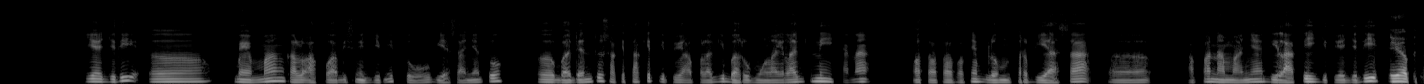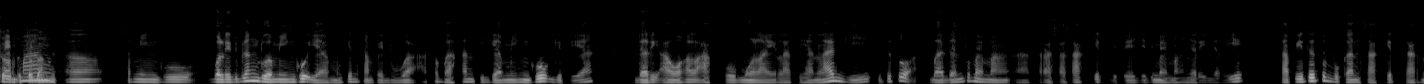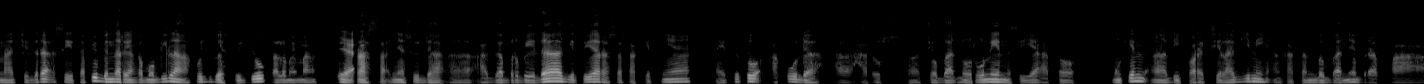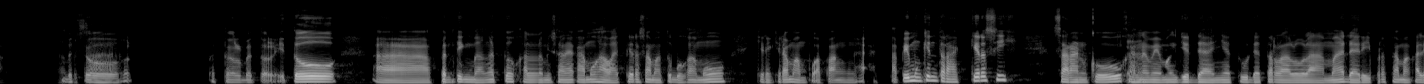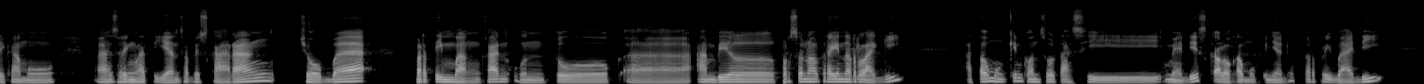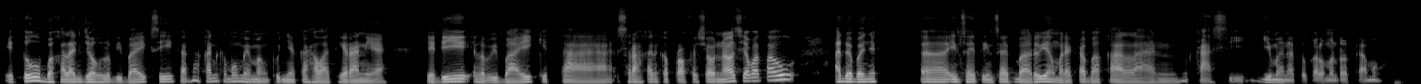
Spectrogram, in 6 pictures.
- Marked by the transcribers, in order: in English: "personal trainer"; in English: "insight-insight"; tapping
- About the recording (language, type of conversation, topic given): Indonesian, advice, Bagaimana cara kembali berolahraga setelah lama berhenti jika saya takut tubuh saya tidak mampu?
